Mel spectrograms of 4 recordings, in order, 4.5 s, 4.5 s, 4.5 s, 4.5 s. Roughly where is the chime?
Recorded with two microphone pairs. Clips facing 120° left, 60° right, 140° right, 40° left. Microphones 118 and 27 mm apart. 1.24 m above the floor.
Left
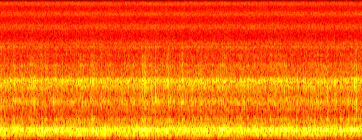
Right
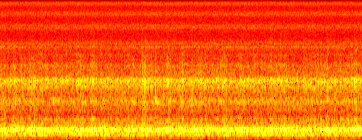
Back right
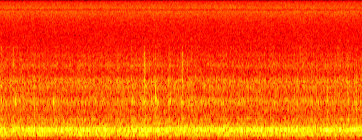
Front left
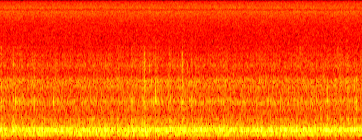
I don't hear a chime.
